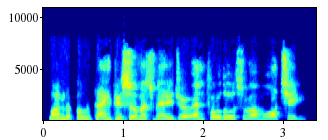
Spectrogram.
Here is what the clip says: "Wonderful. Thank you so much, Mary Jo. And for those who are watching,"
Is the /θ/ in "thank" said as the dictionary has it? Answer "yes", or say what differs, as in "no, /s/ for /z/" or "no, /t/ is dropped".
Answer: no, /t/ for /θ/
